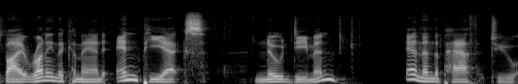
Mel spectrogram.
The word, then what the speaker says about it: nodemon: I know some people pronounce this differently, like no demon, Nodemon, right? Nodemon, some people pronounce it like.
